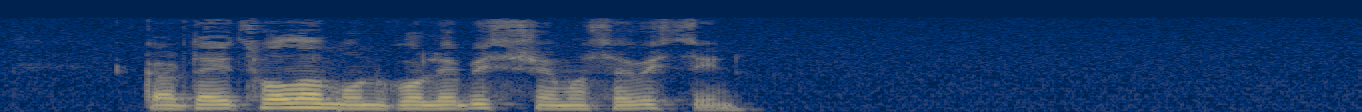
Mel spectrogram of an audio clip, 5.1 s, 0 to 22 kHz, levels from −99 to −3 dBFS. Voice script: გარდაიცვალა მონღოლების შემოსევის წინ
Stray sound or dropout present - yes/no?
no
